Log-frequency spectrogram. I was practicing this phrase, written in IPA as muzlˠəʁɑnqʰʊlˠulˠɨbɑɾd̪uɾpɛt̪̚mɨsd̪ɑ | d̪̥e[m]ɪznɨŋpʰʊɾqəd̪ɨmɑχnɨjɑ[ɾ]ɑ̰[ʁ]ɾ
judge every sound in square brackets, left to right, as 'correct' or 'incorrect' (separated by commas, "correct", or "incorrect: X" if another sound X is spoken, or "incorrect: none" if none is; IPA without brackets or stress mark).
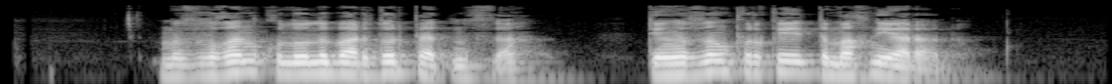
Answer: incorrect: ŋ, correct, incorrect: none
